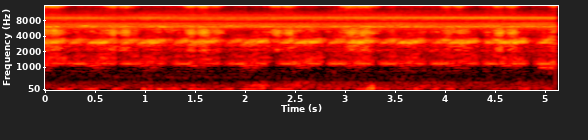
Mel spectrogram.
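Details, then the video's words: Chirping frogs in a dense chorus of overlapping high, rapid chirps layered into a steady wall of sound, with no single caller standing out and a faint low rumble beneath. "chirping frogs"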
